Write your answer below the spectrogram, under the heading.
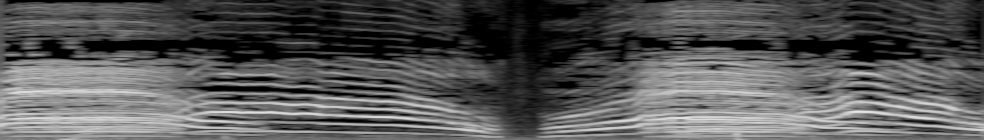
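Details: Domestic cat cursing, two long drawn-out harmonic yowls, each starting high and sliding downward over about two seconds, separated by a brief silence.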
